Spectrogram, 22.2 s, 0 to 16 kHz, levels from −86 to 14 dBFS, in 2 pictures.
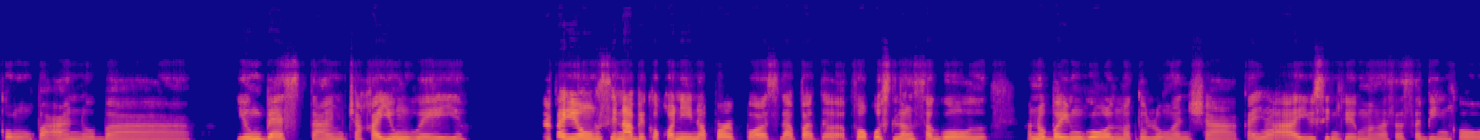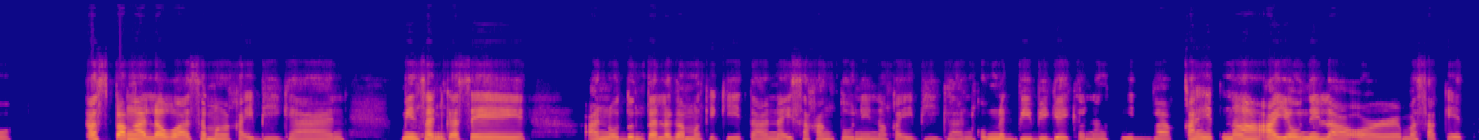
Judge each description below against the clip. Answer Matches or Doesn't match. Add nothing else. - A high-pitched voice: Matches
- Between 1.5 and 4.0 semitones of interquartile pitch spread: Doesn't match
